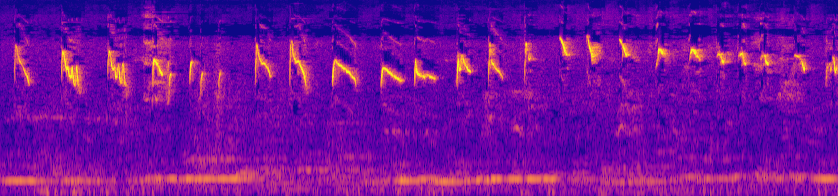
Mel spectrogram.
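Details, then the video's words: Lively Javan bush lark song of quick high chirps and short slurred whistles, repeated almost three times per second in an uneven flowing stream, with a low droning hum underneath. "Kicauan terbaik branjangan gacor isian branjangan Javanica gacor"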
